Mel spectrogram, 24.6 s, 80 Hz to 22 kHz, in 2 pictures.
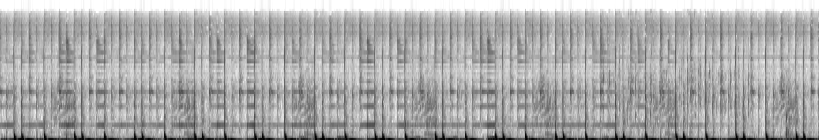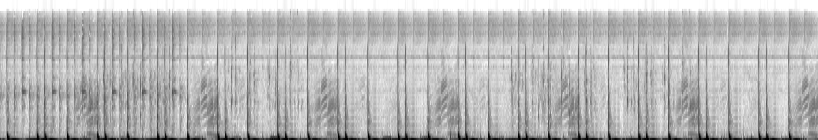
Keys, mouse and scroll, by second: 2.9 click, 7.5 click, 8.7-11.5 typing, 12.7 click, 13.5-17.1 typing, 18.8 click, 19.7-22.9 typing.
